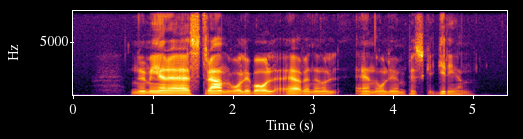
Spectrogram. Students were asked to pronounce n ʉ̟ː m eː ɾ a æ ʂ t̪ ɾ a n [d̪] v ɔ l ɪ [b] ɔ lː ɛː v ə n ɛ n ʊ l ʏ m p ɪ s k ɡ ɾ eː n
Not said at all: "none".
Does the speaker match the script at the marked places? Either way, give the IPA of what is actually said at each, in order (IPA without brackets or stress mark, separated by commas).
d̪, b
